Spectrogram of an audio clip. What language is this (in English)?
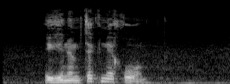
Kabyle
